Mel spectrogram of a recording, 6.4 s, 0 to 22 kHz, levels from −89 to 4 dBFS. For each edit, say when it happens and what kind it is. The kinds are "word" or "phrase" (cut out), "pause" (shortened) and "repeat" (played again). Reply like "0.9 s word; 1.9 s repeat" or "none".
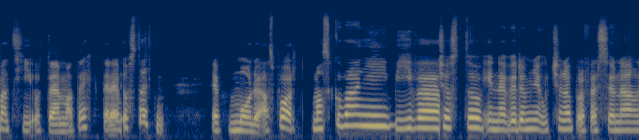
1.2 s word; 2.2 s word; 3.0 s pause; 4.4 s word; 4.8 s word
